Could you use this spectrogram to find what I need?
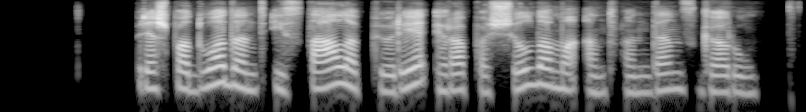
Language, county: Lithuanian, Šiauliai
